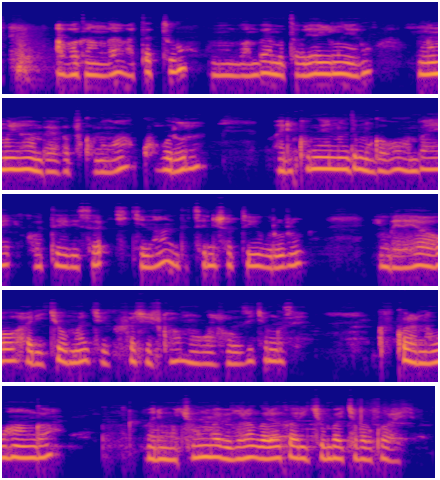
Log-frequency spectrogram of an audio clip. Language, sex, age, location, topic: Kinyarwanda, female, 18-24, Kigali, health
